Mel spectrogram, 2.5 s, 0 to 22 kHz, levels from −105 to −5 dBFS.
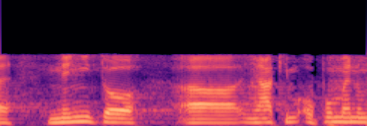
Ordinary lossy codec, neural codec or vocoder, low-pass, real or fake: AAC, 16 kbps; none; 3.6 kHz; real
